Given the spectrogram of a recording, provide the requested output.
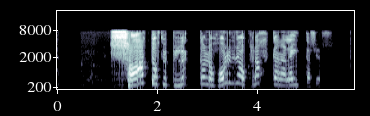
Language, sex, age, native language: Icelandic, female, 11, Icelandic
